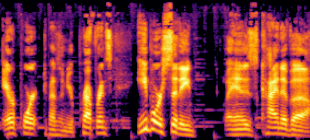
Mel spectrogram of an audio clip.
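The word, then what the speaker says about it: Ybor: There's also a Hampton Inn in Suites in Tampa Eore City. Eore is spelled Y B O R if you're not familiar with the area.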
